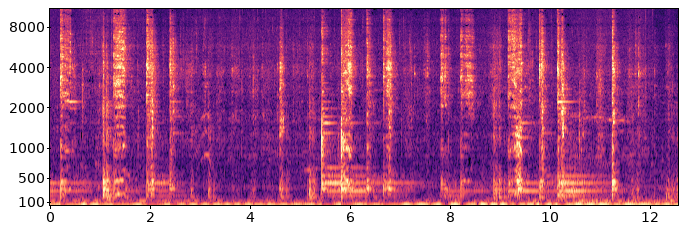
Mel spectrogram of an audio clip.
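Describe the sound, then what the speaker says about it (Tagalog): Anchovies sauté in a pan with onion, tomato, garlic and a little ginger, giving a continuous sizzle broken by repeated scraping stirs and clinks of a utensil against the pan. "igisa dun sa ano, sa sibuyas, kamatis at bawang na may kaunting luya."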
